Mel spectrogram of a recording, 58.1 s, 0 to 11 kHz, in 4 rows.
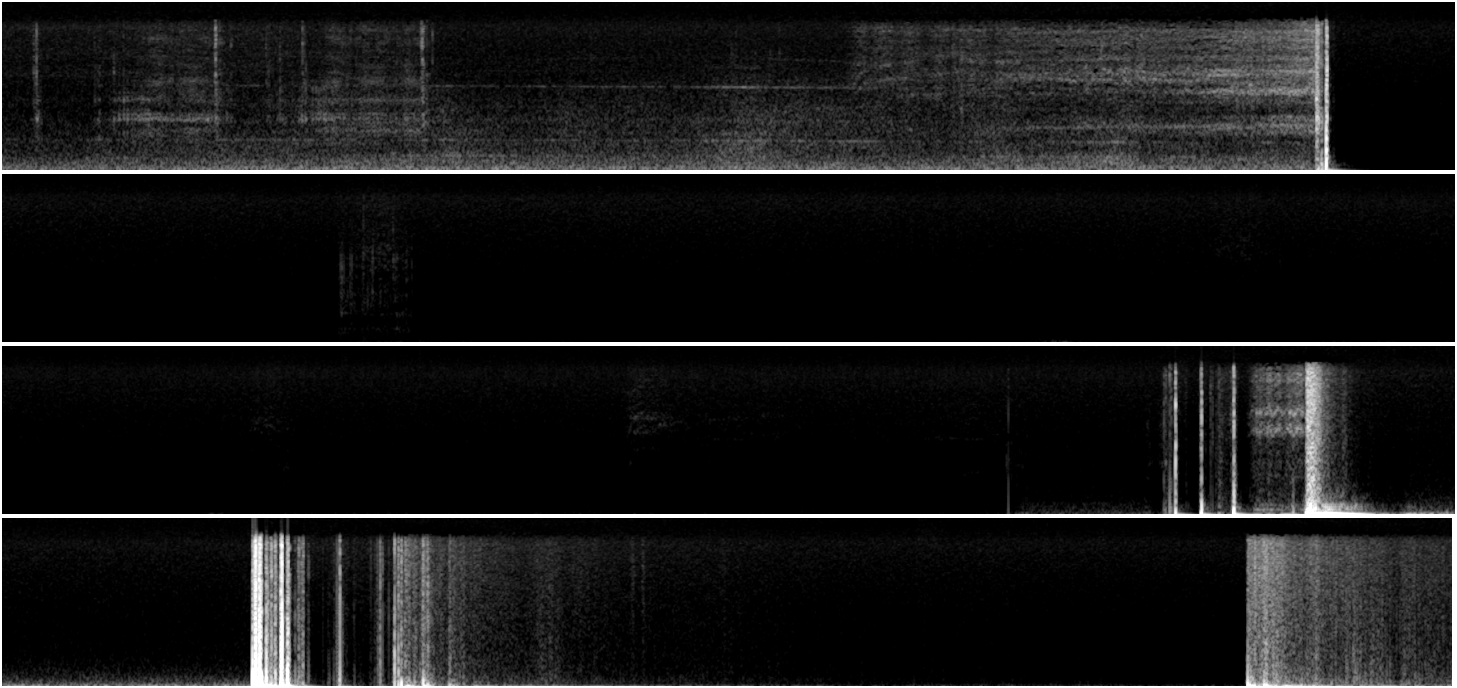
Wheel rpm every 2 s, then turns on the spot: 10, 10, 0, 0, 0, 0, 0, 0, 0, 0, 0, 0, 0, 0, 0, 0, 0, 0, 0, 0, 0, 0, 0, 0, 0, 0, 0, 0, 0.
2-4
